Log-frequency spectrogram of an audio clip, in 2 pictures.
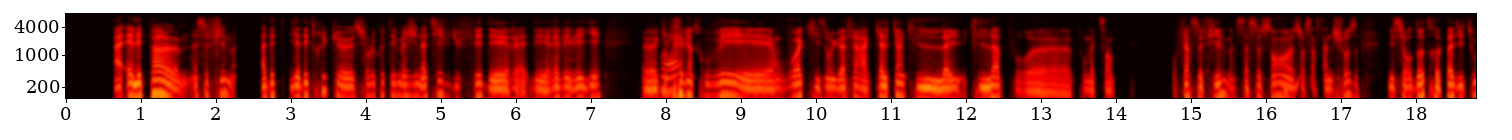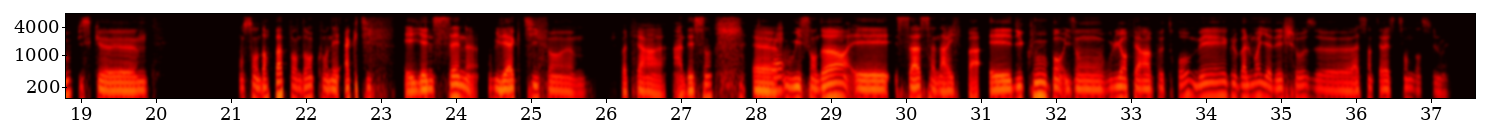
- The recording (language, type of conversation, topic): French, podcast, Quel est le moment où l’écoute a tout changé pour toi ?
- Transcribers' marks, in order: none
